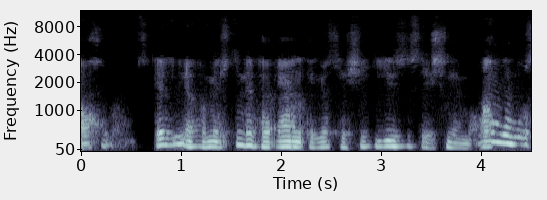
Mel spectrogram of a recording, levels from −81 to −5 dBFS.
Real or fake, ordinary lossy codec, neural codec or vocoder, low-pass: fake; AAC, 32 kbps; codec, 24 kHz, 0.9 kbps, WavTokenizer, small release; 10.8 kHz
